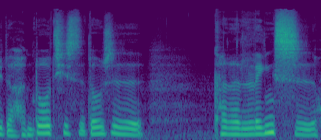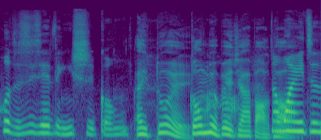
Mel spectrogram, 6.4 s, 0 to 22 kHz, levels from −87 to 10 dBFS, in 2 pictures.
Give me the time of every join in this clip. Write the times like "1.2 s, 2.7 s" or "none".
5.1 s

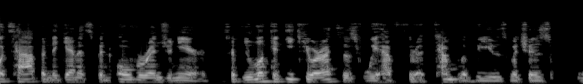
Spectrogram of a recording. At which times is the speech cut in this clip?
3.6 s

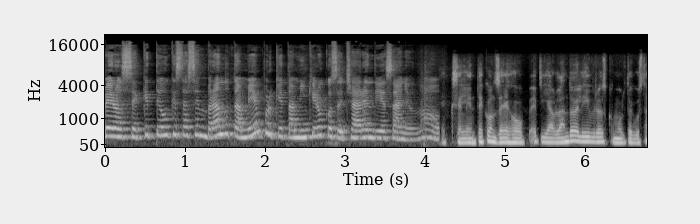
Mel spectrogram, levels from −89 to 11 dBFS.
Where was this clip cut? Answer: 4.2 s, 5.4 s

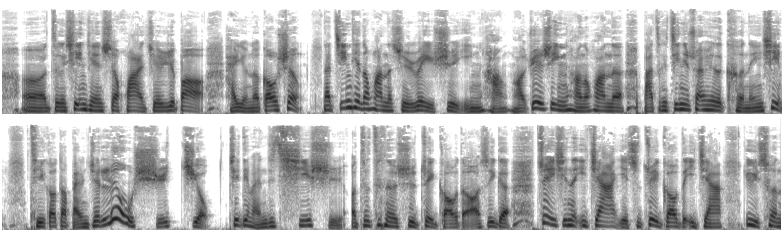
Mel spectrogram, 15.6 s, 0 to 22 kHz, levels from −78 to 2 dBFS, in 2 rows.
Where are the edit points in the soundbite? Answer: 3.2 s, 10.0 s

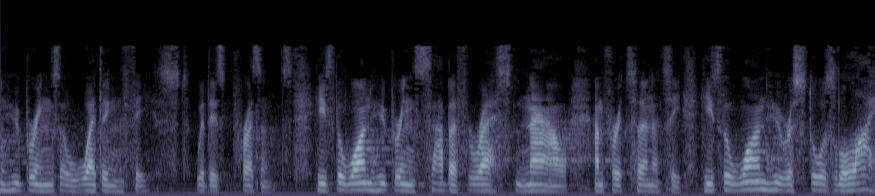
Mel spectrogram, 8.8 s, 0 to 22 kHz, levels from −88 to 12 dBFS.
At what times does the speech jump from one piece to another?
none

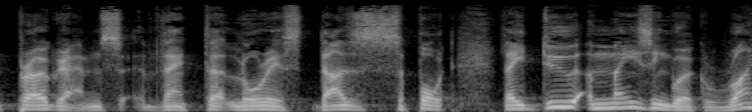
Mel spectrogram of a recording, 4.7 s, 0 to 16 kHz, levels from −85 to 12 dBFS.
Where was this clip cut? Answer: none

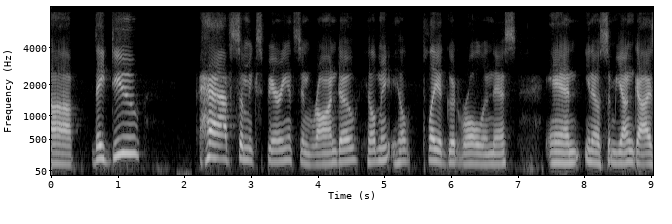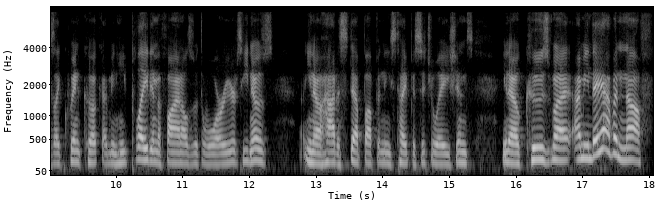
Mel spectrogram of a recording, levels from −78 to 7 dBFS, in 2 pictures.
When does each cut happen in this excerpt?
none

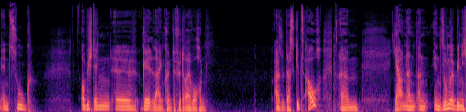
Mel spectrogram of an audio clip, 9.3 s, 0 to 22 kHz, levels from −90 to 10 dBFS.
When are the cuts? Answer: 6.6 s

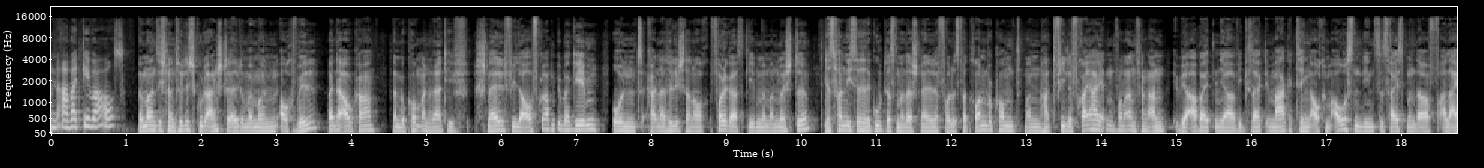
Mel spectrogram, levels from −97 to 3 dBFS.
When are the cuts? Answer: 1.1 s

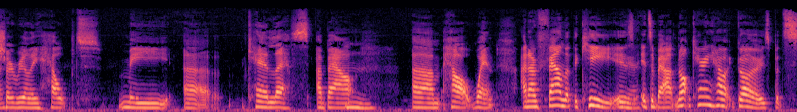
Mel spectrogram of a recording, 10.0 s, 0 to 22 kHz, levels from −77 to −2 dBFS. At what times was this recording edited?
none

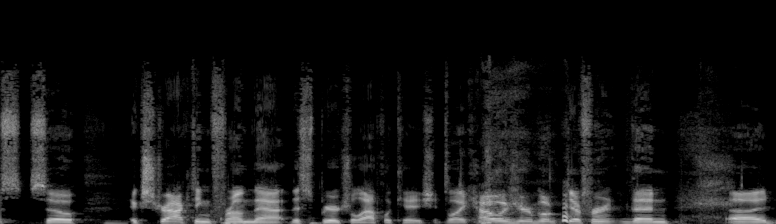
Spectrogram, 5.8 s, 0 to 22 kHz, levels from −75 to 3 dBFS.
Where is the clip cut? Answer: 0.9 s, 3.3 s

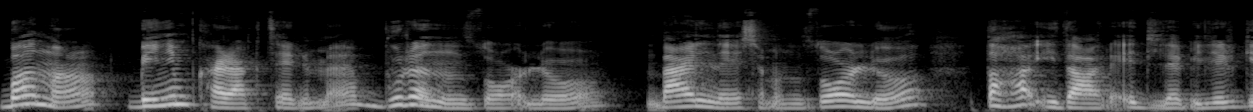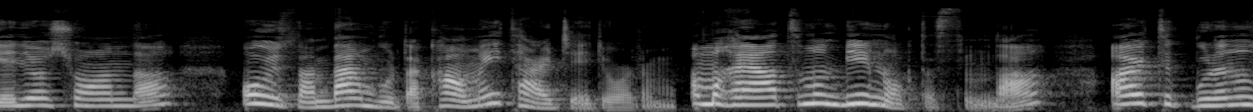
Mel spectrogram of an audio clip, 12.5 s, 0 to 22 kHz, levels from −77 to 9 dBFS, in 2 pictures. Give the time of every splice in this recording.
3.2 s, 9.6 s

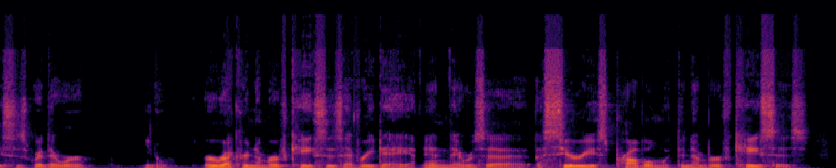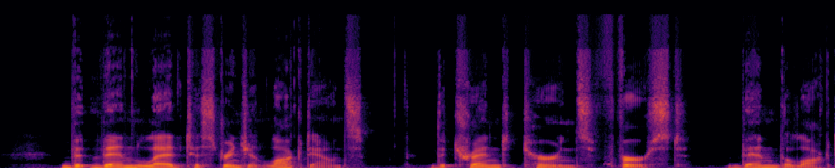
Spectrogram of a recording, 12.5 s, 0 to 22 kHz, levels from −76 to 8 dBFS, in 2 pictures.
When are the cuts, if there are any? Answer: 3.1 s

